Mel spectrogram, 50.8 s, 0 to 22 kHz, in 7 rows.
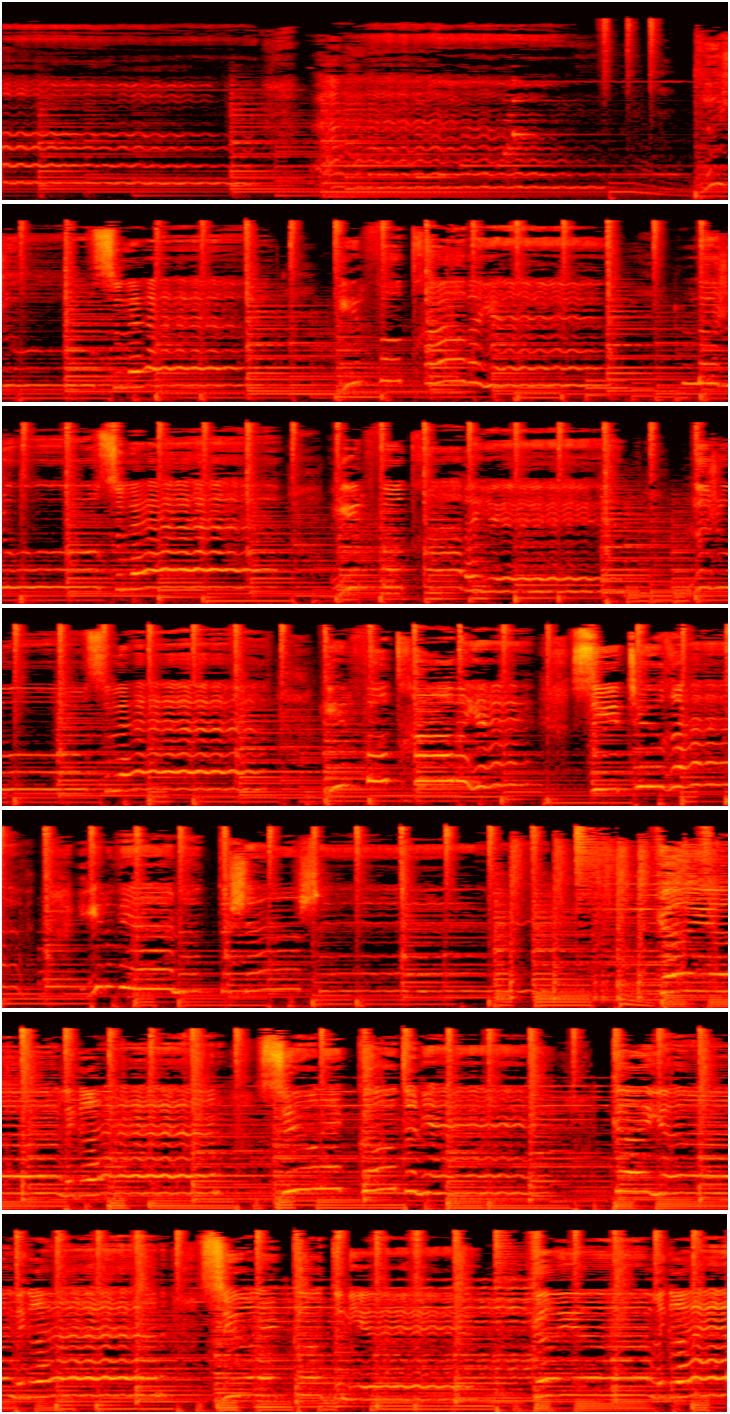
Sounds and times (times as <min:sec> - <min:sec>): Music: 0:00.0 - 0:50.8.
